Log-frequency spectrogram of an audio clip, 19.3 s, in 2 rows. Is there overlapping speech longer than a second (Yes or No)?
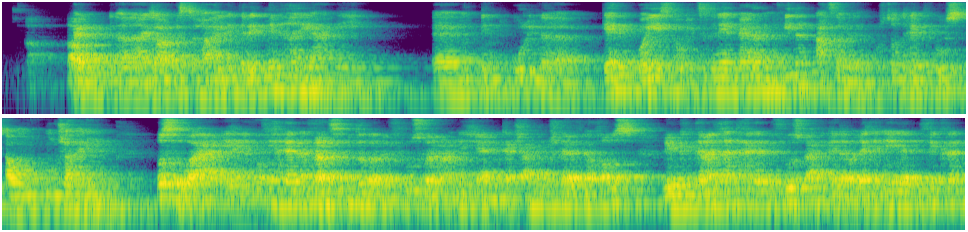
No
